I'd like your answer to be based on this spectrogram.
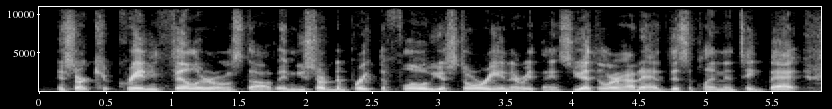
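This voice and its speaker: The voice carries a Philadelphia accent with ordinary pitch variation. The sound is dry and close with no echo, in a very clean recording with a silent background. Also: man. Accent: Philadelphia American English. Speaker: comic creator and livestreamer. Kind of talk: casual livestream chat. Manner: loud; halting, repeats words.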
